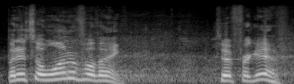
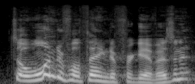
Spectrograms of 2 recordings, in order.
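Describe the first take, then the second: First: High, loud, quick, breaking into laughter; real laugh through the words; amused laughing. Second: High, quick, rising exclamation; high-pitched, hurried enthusiasm; voice going high. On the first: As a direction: laugh at your own squeaky slip while insisting. Amused at own voice slip. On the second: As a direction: let the voice leap up high unintentionally. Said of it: "my voice went so high". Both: Real, not acted.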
